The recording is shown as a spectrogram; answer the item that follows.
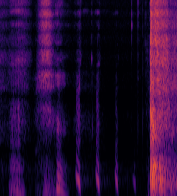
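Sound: gunshot sound effect drop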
